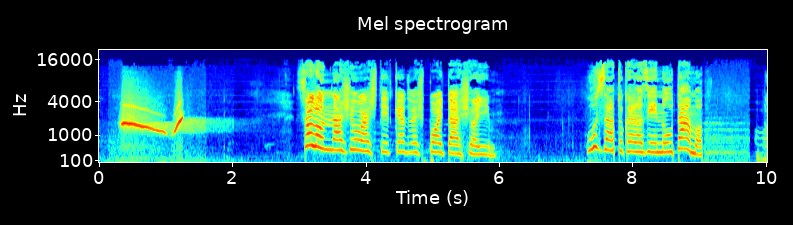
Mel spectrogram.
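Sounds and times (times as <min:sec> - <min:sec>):
shepherd's whistle: 0:00.3 - 0:01.9
speech: 0:03.6 - 0:06.0, 0:07.4 - 0:09.2.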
